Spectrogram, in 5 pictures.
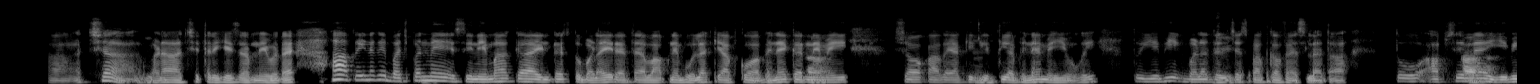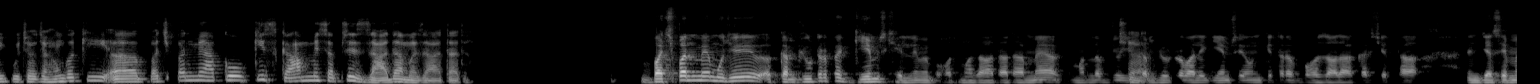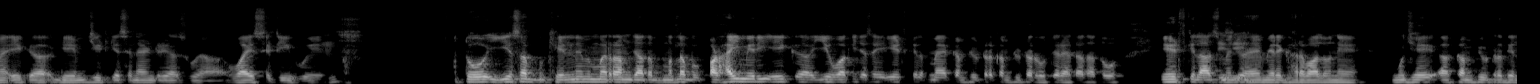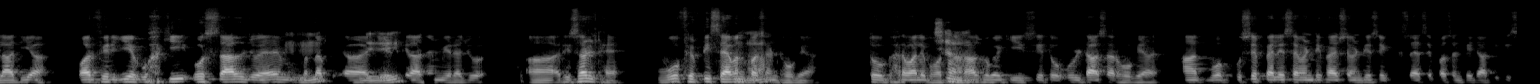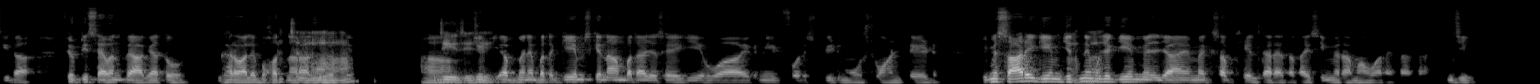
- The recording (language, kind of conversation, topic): Hindi, podcast, बचपन में आप क्या बनना चाहते थे और क्यों?
- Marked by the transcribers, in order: in English: "इंटरेस्ट"; tapping; in English: "गेम्स"; in English: "गेम्स"; in English: "गेम"; sniff; in English: "एट्थ"; in English: "एट्थ क्लास"; laughing while speaking: "हुआ"; in English: "एट्थ क्लास"; in English: "रिज़ल्ट"; in English: "फिफ्टी सेवन परसेंट"; in English: "सेवेंटी फाइव, सेवेंटी सिक्स"; in English: "परसेंटेज"; in English: "फिफ्टी सेवन"; in English: "गेम्स"; in English: "गेम"; in English: "गेम"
